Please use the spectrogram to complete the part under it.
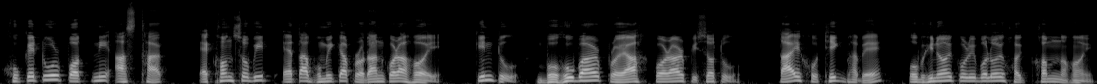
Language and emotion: Assamese, neutral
